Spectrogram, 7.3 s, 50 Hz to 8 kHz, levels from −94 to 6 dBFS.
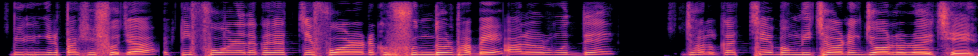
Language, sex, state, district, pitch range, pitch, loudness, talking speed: Bengali, female, West Bengal, North 24 Parganas, 255-275 Hz, 265 Hz, -16 LUFS, 165 wpm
